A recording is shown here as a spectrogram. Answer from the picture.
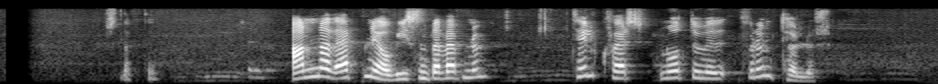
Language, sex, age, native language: Icelandic, female, 50-59, Icelandic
